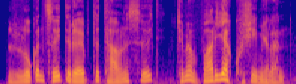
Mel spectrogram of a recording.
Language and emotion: Kashmiri, happy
